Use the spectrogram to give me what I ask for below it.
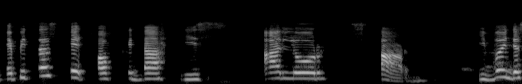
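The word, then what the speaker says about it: Alor Setar: So capital state of Kedah is Alor Star. Even the spelling is S-E-T-A-R. So the pronunciation is star. Star like twinkle, twinkle, little star. Okay, star. Alor Star.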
